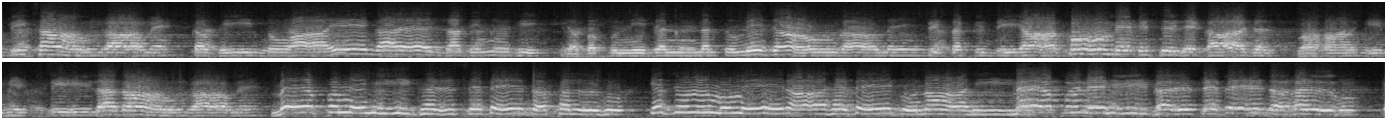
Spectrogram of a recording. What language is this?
Urdu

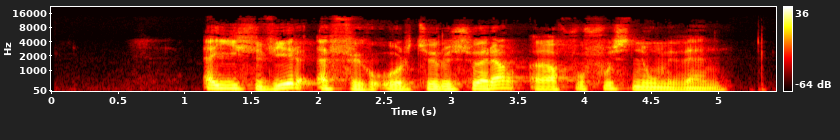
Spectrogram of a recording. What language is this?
Kabyle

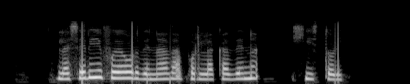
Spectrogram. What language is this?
Spanish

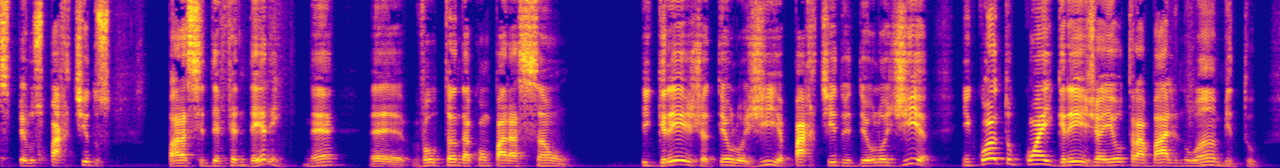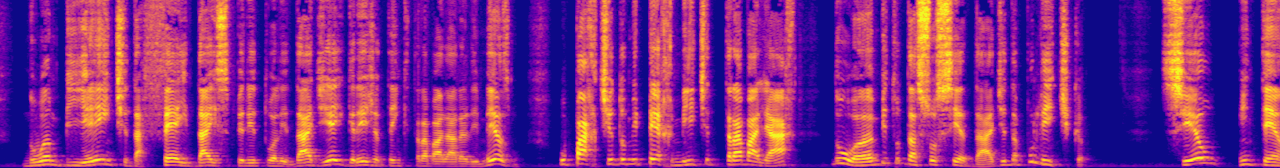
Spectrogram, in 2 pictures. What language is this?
Portuguese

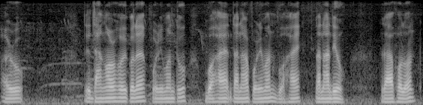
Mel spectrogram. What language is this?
Assamese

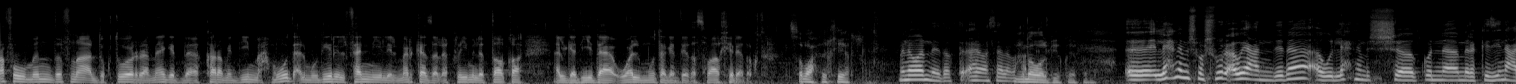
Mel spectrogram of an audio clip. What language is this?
Arabic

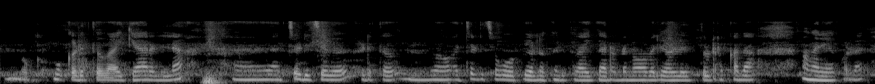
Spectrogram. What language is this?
Malayalam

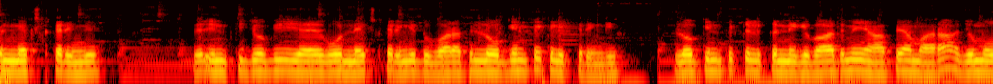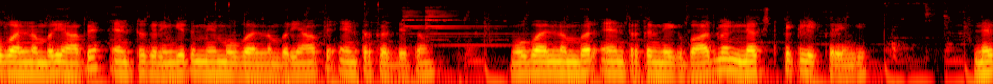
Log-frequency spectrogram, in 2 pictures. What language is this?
Hindi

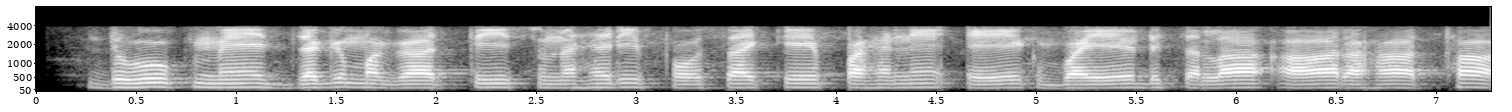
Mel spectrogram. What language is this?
Hindi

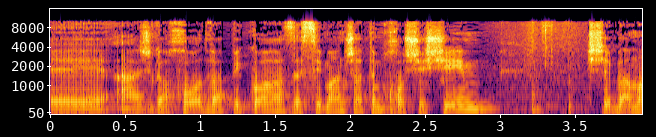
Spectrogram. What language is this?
Hebrew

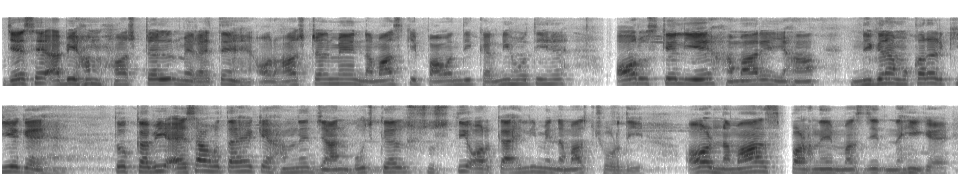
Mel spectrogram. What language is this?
Urdu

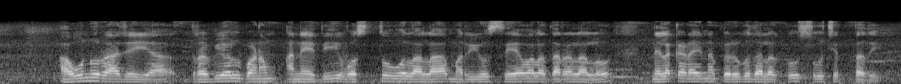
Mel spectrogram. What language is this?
Telugu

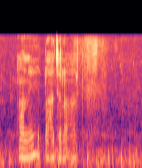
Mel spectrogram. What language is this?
Santali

